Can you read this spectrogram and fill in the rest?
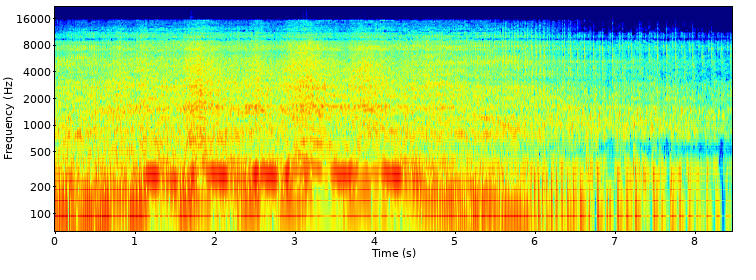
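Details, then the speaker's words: Bajaj Pulsar NS125 BS6 motorcycle with about 14,000 km: light, fast ticking over the engine that quickens as revs rise and fall; owner suspects a loose timing chain, but the finding is loose valve tappets needing adjustment. "Bike के अंदर आवाज बहुत ही बेकार सा आ रहा है। TT जैसे timing चैन वगैरह इसका पूरा ढीला हो चुका है।"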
